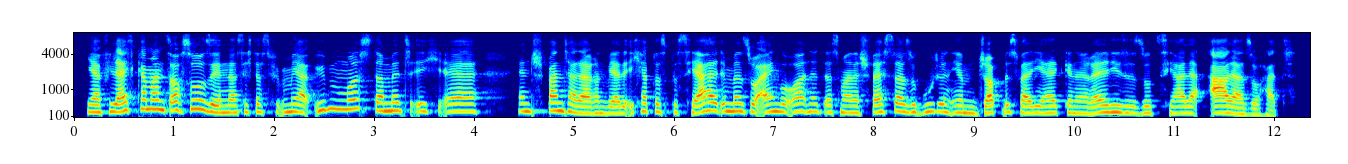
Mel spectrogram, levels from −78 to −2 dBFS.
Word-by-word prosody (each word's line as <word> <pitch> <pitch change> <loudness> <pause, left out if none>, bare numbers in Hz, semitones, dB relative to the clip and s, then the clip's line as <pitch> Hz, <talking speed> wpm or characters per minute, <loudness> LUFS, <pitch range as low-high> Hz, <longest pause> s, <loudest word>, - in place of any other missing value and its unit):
Ja, 205 -1 +2
vielleicht 220 +3 +2
kann 295 0 +2
man's 285 -3 +3
auch 255 +1 +3
so 290 -1 +1
sehen, 200 -4 +2
dass 195 +1 -2
ich 205 - -7
das 210 -1 -5
fü 205 -1 -12
mehr 205 -1 0
üben 265 +6 0
muss, 295 +1 -1
damit 240 0 +1
ich, 220 0 -6
äh, 220 0 -1 0.4
entspannter 230 0 +1
darin 175 -1 +2
werde. 175 0 +1
Ich 180 +6 -8
habe 230 0 -2
das 215 -1 -5
bisher 195 -1 +2
halt 245 -2 +4
immer 230 0 +1
so 215 - -2
eingeordnet, 220 +1 0
dass 195 +1 -6
meine 190 -1 -1
Schwester 205 +4 -1
so 205 0 -2
gut 215 +5 -4
in 215 -2 -2
ihrem 185 -1 -3
Job 185 +3 +2
ist, 205 0 -5
weil 180 -2 +2
die 180 0 -2
halt 185 0 -2
generell 180 +1 0
diese 190 -3 -1
soziale 180 0 -3
Ader 180 -4 +5
so 145 -2 -8
hat. 125 -2 -10
205 Hz, 225 wpm, -24 LUFS, 185-225 Hz, 0.4 s, Ader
